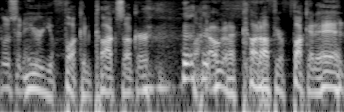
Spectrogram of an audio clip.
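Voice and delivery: threatening preacher voice. Acting out a pastor sending death threats: imitating a pastor. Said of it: "it's a pastor somewhere, and he's just like".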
